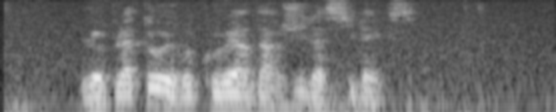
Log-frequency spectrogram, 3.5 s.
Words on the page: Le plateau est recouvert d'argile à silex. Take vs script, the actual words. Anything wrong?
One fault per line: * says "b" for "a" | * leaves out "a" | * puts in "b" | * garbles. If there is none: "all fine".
all fine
